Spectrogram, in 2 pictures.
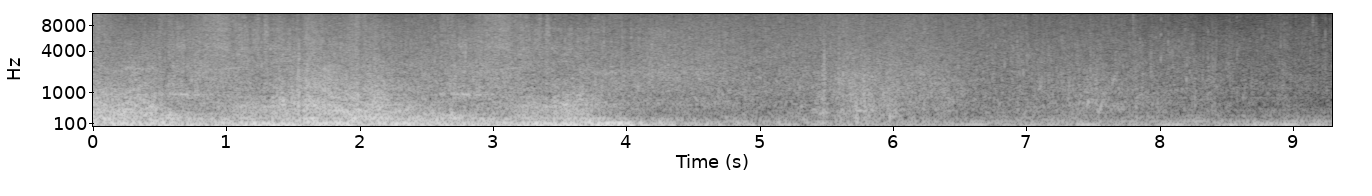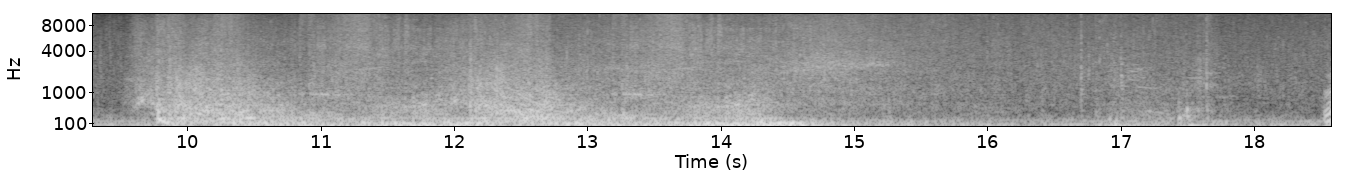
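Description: Incendio fire spells blast in Hogwarts Legacy, two loud whooshing bursts of crackling, sizzling flame, each lasting several seconds with a quieter fiery hiss between them.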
